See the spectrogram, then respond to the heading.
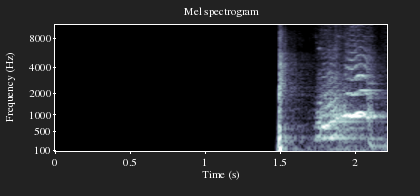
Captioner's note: squeaky whiteboard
